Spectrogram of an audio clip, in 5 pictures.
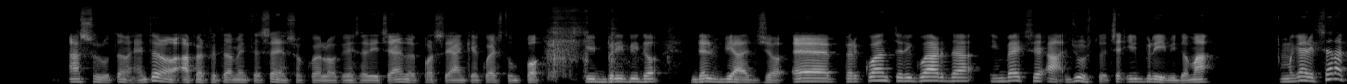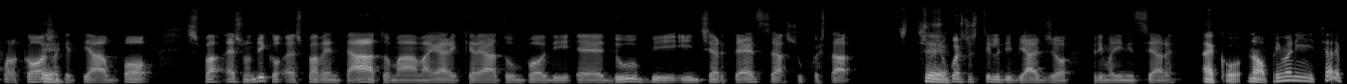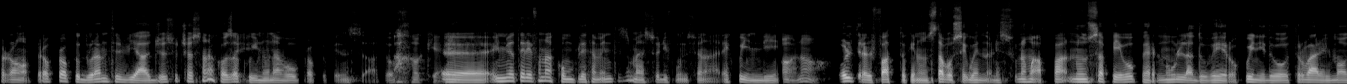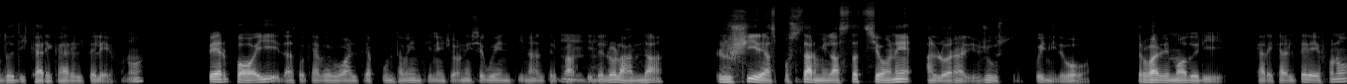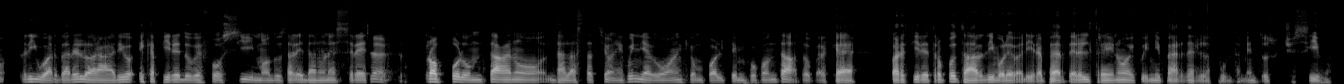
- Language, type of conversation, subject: Italian, podcast, Ti è mai capitato di perderti in una città straniera?
- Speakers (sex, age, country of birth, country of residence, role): male, 18-19, Italy, Italy, guest; male, 25-29, Italy, Italy, host
- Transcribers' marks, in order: other background noise; "cioè" said as "ceh"; "ci sarà" said as "csarà"; "adesso" said as "aesso"; "proprio" said as "propio"; tapping; chuckle; "proprio" said as "propio"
